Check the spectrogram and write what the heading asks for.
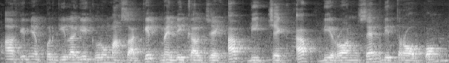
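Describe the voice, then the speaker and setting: A man's voice: medium pitch, a little slow. A male preacher giving a humorous sermon, telling stories with jokes and putting on voices for the people in them. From Indonesia. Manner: animated storytelling, jokes, voices for characters. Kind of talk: humorous sermon with acted dialogue. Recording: echoey hall, faint background noise.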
